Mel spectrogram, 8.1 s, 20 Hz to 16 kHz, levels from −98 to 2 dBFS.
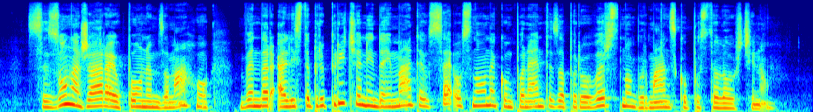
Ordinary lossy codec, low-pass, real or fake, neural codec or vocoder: none; 14.4 kHz; fake; vocoder, 44.1 kHz, 128 mel bands, Pupu-Vocoder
